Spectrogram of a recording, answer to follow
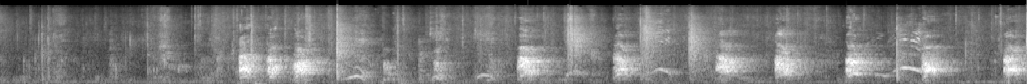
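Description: Dog barking in a run of short, sharp barks, one every half second to second, starting about two seconds in.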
